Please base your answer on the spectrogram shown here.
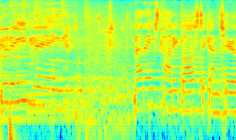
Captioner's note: none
